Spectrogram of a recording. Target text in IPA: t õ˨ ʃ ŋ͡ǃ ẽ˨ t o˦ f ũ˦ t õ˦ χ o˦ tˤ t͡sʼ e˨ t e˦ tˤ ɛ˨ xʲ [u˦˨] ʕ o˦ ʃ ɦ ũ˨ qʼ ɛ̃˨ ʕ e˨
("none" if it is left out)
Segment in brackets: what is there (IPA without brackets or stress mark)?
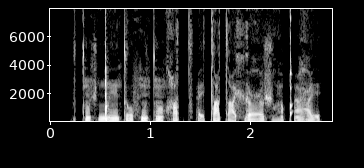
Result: u˦˨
